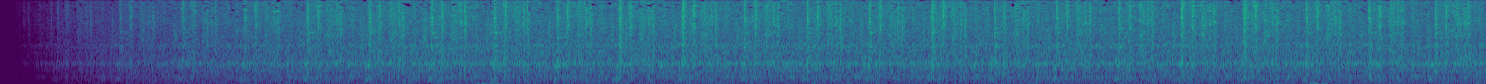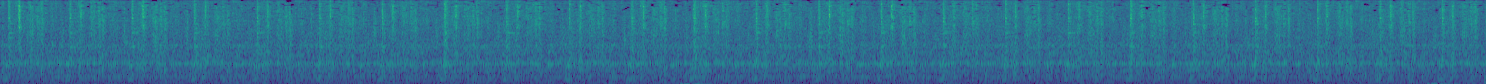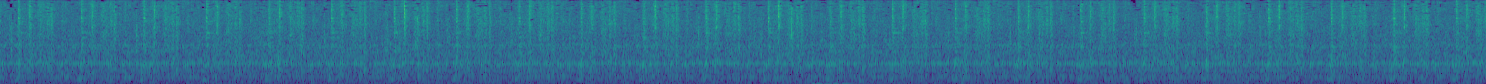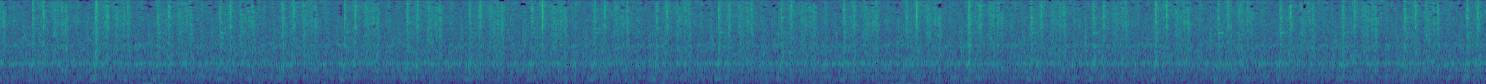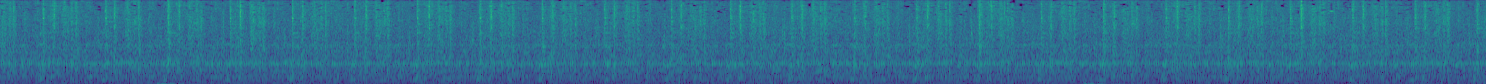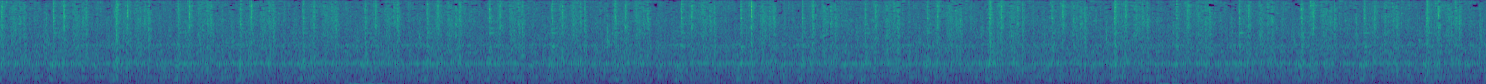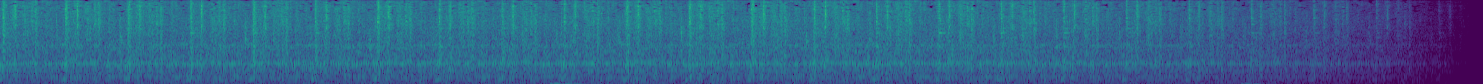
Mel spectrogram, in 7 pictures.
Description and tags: Print Shop Folder
folder, machine, printer, industrial, shop, print, servo, mechanical, machinery, paper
